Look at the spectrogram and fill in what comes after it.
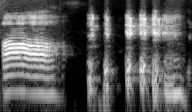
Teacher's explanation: You have to stretch it for 2 units of time. Ah. Show the distinction between the short and the long vowel.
